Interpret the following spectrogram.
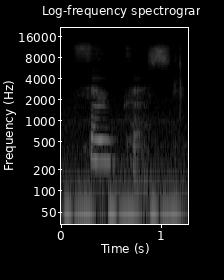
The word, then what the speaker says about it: focused: And notice that this has 2 syllables, not 3. Focused.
